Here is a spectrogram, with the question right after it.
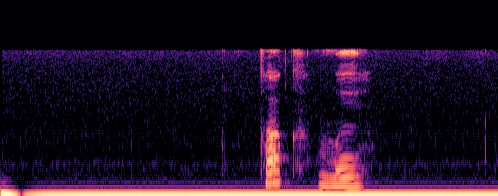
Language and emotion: Russian, sad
